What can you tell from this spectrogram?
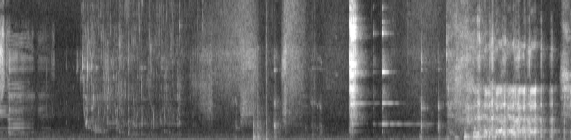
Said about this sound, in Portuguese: brindar com copos vazios já faz um som diferente.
